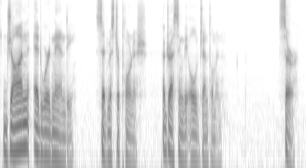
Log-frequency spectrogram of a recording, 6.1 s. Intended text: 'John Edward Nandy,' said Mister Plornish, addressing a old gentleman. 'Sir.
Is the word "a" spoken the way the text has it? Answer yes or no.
no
